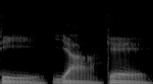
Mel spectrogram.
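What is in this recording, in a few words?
"tiyake", concatenated syllables; Affixing experiment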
